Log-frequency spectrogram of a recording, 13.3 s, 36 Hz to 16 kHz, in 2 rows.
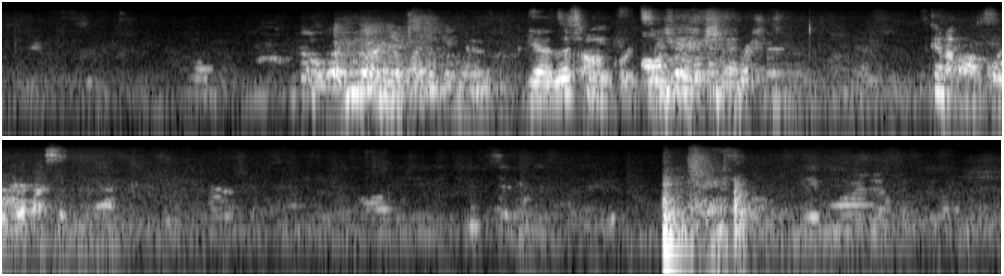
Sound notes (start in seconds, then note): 2.1 audience laughing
